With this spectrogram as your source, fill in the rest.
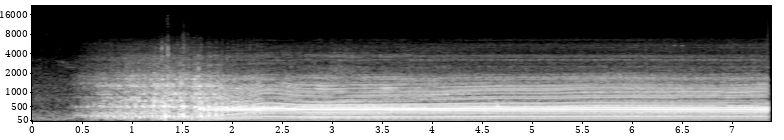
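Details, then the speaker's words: Moped with performance parts, carburettor jetting being tuned by swapping main jets (76/74): engine picks up over about two seconds to a steady high buzz at wide-open throttle, listening for faults after a second or two at top speed; result not judged. "um usually usually when you're top speed for a second or two then you'll hear it"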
